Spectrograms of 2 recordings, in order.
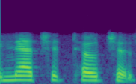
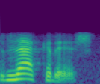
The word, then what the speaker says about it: Natchitoches: state of Louisiana and it is spelled n a TC h i t o c h s so looks like you're going to say na toas but it's nacadish and this is the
